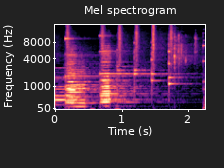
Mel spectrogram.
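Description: Background music: a bright tune of quick pitched notes with tinkling, bell-like strikes over a bass line, dipping briefly near the end.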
